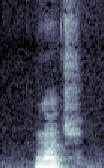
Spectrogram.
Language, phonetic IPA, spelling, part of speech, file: Polish, [lat͡ɕ], lać, verb / noun, LL-Q809 (pol)-lać.wav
